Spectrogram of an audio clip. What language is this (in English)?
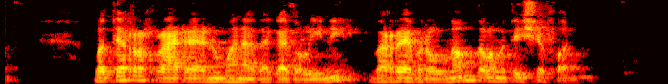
Catalan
